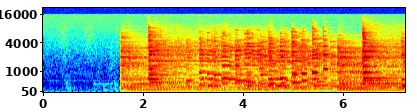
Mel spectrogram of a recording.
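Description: Two grand pianos and a string chamber orchestra start playing all at once about a second and a half in, after near silence: fast, dense piano chords and runs, with a fresh loud accent a little after six seconds in.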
